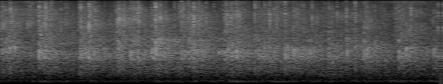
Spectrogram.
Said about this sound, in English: Yeah, you can give the Lord a good round of applause for that.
